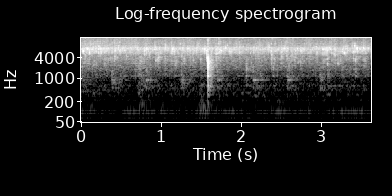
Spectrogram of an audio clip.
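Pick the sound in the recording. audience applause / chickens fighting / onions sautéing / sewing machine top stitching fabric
onions sautéing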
